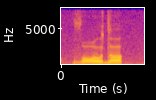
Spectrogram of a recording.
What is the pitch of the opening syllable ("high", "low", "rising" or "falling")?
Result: rising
